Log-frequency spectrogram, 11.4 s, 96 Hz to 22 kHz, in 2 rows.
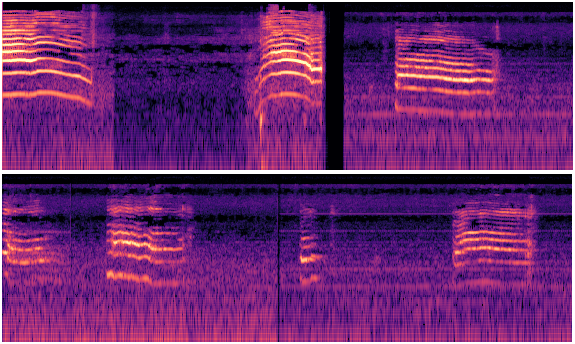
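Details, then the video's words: Kittens meowing in a compilation of many baby cats: several high, harmonic meows, some arched and some falling, spaced irregularly with brief gaps and one abrupt cut between recordings. "KITTEN SOUND EFFECTS | More than 50 kittens Meow Compilation part 1"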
